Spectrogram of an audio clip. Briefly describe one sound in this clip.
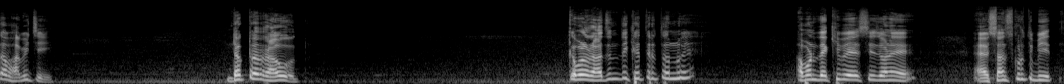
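A middle-aged man speaks into a microphone with animation, in short bursts with pauses.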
